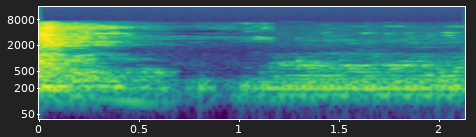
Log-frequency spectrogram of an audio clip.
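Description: Race car engines idle with a low rumble.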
